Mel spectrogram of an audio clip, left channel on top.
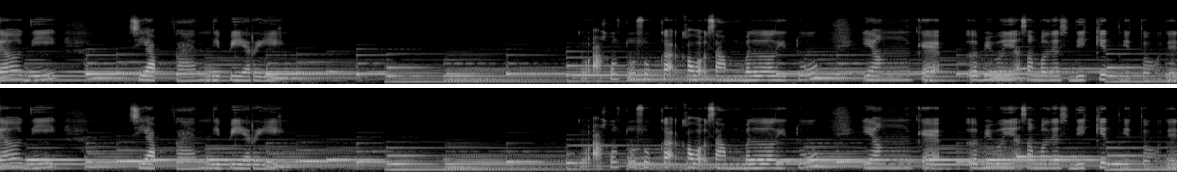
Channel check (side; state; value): both; normal; correlation 0.29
